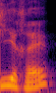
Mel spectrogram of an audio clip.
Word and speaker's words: iraient: And then if you look carefully, you get A-I-E-N-T. Okay, but then phonetically it goes like eh. Okay, so technically these form and these forms here are pronounced the same way, and it goes like irait.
